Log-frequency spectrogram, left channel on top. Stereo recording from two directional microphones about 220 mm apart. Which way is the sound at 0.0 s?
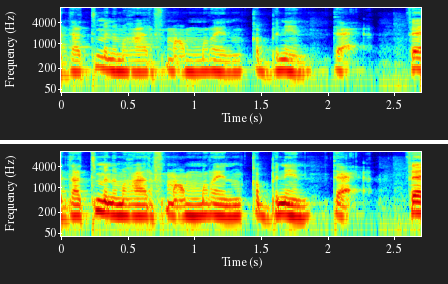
45° right (ahead or behind).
